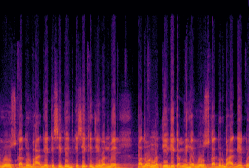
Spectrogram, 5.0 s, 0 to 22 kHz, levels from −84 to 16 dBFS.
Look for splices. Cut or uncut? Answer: cut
